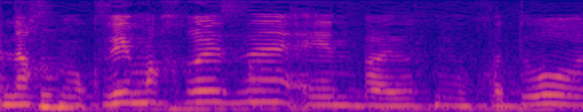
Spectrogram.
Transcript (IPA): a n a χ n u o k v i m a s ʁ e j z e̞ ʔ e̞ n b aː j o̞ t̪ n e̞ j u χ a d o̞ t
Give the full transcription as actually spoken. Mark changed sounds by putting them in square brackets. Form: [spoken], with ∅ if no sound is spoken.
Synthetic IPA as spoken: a n a χ n u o k v i m a [χ] ʁ e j z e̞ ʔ e̞ n b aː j o̞ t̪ [m] e̞ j u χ a d o̞ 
